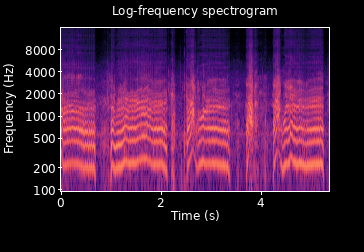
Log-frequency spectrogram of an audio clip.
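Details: Urban Jack Russell terrier confronting a rat snake whines almost without pause: long, tonal, wavering cries broken by brief sharp yelps and gasps, rising in intensity through the sequence.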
